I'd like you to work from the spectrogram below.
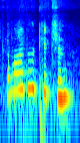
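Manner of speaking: high, sing-song cat talk; pet-coaxing voice. Real, not acted. Asking Murph to come play, high coaxing voice.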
